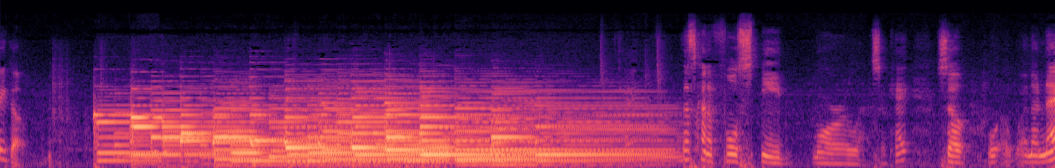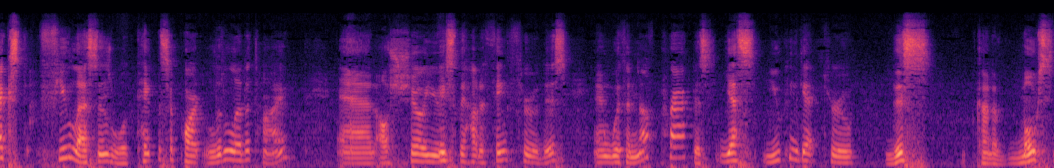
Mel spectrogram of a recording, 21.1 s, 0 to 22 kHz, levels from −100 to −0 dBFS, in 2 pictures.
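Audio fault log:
1.58–1.64 s and 14.91–14.96 s, damaged data in a compressed stream: the decoder loses frame sync on corrupt bytes and emits a chirp, click or short hole.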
